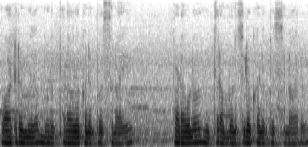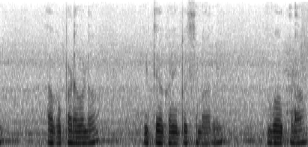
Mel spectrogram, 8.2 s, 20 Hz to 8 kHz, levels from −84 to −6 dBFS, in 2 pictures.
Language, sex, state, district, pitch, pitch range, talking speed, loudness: Telugu, male, Andhra Pradesh, Srikakulam, 115 Hz, 110-120 Hz, 80 wpm, -17 LUFS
